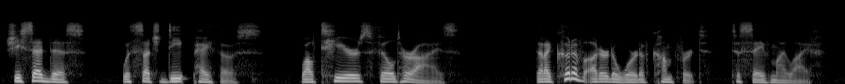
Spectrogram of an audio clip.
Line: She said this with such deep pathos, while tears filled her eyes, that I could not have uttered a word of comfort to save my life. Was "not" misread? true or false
true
